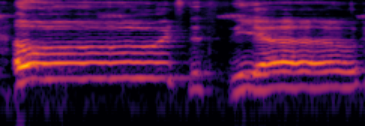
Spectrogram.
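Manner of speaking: high, loud, drawn-out welcome; excited greeting. Real, not acted. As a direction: greet a friend with a big, high "oh". Greets a friend joining stream.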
